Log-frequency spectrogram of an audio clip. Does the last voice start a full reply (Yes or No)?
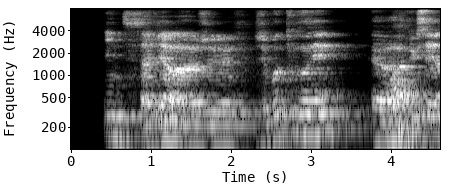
No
